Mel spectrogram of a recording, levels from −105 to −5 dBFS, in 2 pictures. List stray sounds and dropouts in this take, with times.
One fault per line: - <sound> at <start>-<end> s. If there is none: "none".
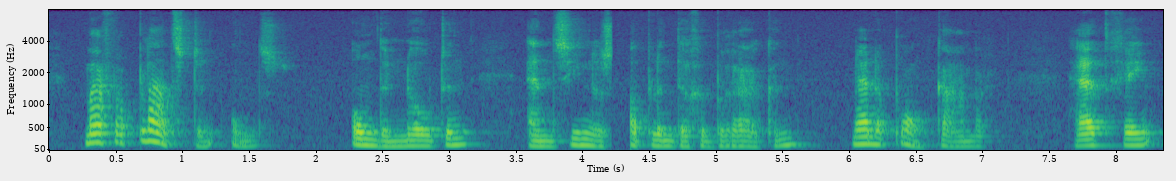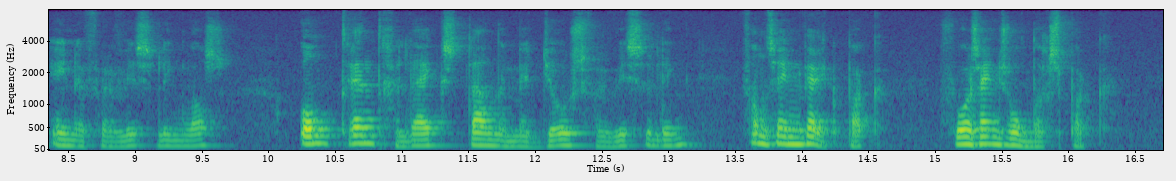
- dropout at 4.2-4.4 s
